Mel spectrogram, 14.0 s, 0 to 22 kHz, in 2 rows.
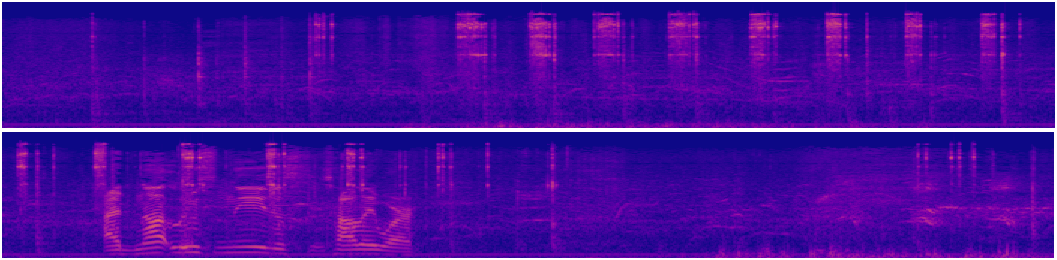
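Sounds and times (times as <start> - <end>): ratchet wrench clicking: 2.0 - 2.2, 3.0 - 10.8, 13.1 - 13.7.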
